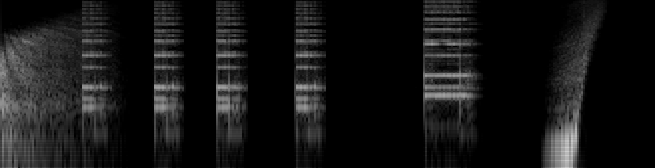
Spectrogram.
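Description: Electronic intro sound effects: a whoosh, then four short pitched beeps about two thirds of a second apart, a longer beep-tone, and a rising whoosh with a deep boom near the end.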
